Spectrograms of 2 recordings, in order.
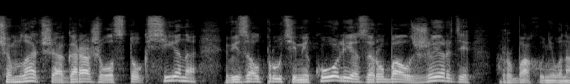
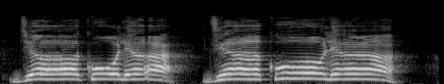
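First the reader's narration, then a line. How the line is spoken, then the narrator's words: Distant shouting. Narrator (Russian): издали кричал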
